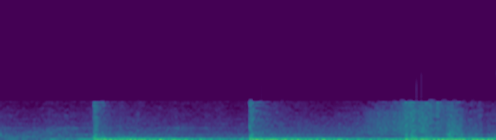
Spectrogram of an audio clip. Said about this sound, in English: A bit of a blind spot, I'm afraid. We just catch the very edge of the explosion. Nasty way to go.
